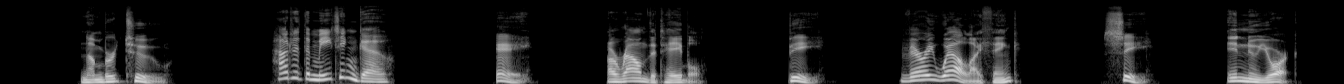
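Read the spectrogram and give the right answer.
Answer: B: Very well, I think.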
